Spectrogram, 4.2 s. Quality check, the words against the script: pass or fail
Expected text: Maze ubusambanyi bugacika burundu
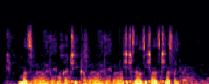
fail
